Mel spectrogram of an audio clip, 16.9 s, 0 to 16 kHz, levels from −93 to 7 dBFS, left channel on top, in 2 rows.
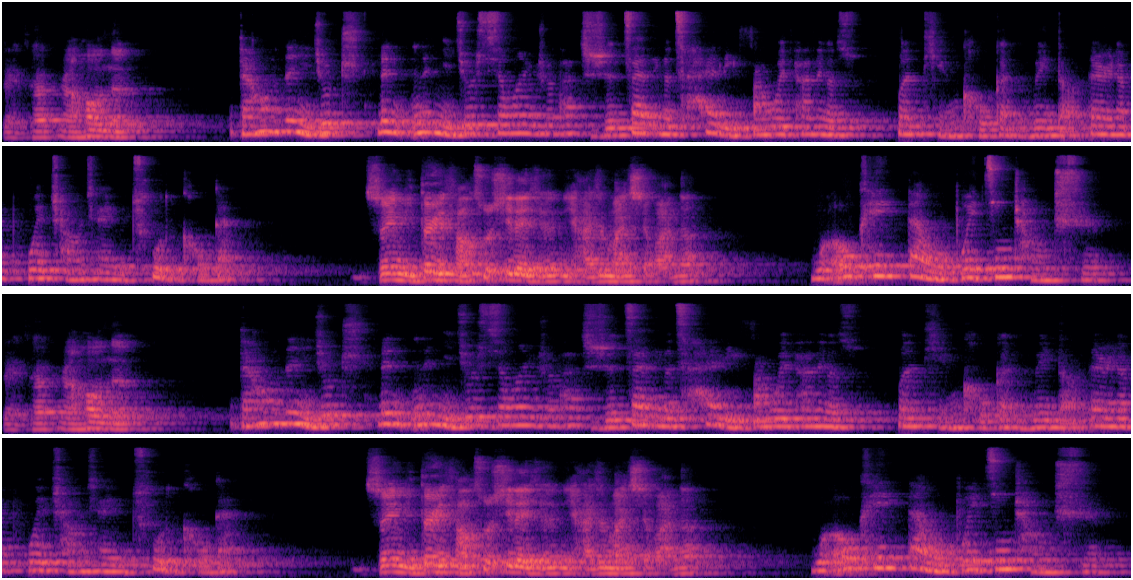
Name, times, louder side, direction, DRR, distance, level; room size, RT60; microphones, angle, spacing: voice 1, 0.0-1.0 11.2-13.7, left 1 dB, 10° left, 2 dB, 0.4 m, -27 dB
voice 2, 1.8-6.3 6.7-10.2 14.5-16.7, left 1 dB, 60° left, 3 dB, 0.6 m, -29 dB
5.6 x 2.1 x 2.9 m, 1.2 s
head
